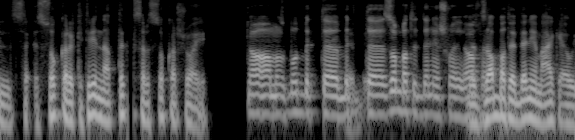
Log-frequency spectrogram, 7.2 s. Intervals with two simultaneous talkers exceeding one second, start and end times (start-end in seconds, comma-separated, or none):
none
